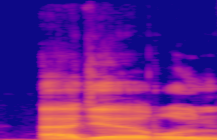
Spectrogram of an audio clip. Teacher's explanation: اجر، یہاں جو ہے نا جیم جو ہے حروف قلقلہ میں سے ہے، تو اس کو ہلا کر پڑھیں گے، یعنی اس میں قلقلہ کریں گے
